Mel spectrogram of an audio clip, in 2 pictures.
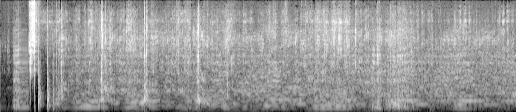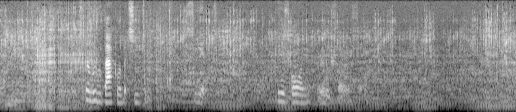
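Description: Spinning tops clash and clatter against each other.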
